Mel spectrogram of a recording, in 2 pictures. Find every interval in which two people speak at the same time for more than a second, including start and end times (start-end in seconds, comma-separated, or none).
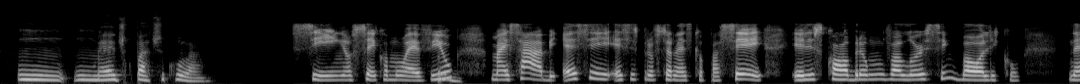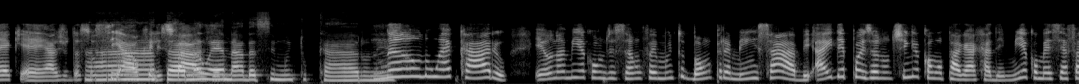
11.6-13.1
